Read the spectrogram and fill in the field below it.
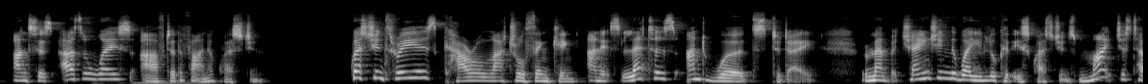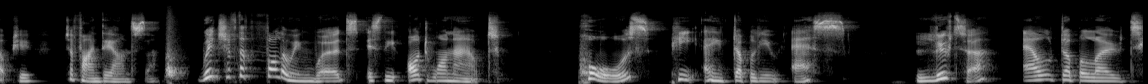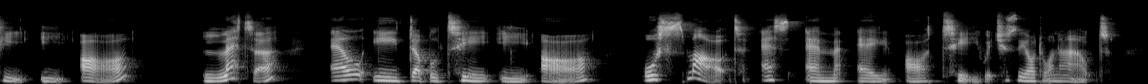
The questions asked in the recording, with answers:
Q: Which of the following words is the odd one out?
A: Well, the answer is letter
